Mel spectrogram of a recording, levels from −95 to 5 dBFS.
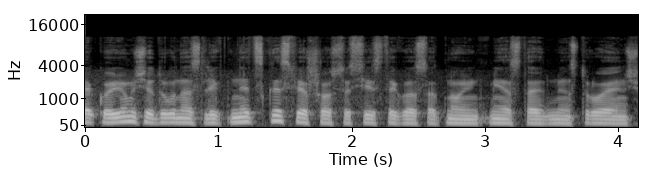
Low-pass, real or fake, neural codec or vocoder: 10.8 kHz; real; none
